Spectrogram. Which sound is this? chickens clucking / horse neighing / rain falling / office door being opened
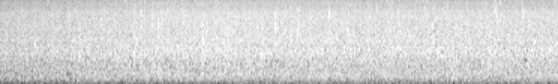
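rain falling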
